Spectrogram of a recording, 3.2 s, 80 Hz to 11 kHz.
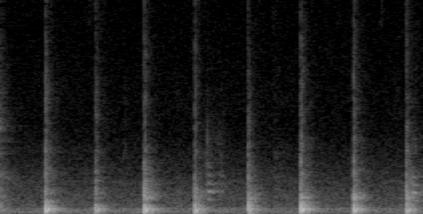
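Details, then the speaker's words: Cupped-hand chest percussion on a girl's chest during home chest physiotherapy: steady hollow resonant claps at about 150 per minute, a nice even beat rather than a flat or dull sound. "And you want to be able to hear a percussion sound. You don't want to hear a flat sound. You don't want to hear a dull sound. So it's going to sound like this."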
